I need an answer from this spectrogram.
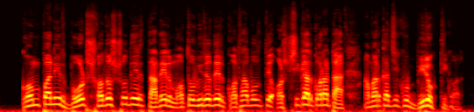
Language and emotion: Bengali, disgusted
